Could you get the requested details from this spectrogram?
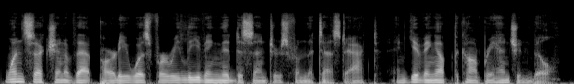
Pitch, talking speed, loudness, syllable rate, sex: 90 Hz, 210 wpm, -20 LUFS, 5.7 syllables/s, male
